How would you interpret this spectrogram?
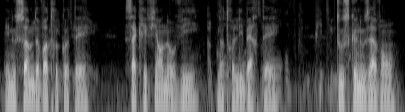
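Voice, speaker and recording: A man speaks in a low-pitched voice. His lines are an interviewee's remarks, delivered as a translated voice-over. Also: fairly even intonation, measured pace, darkish tone.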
